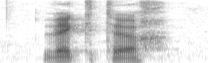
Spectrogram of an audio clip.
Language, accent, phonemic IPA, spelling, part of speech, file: French, France, /vɛk.tœʁ/, vecteur, adjective / noun, LL-Q150 (fra)-vecteur.wav
- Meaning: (adjective) disease-carrying; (noun) 1. disease-carrier, vector 2. vector (a directed quantity)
